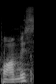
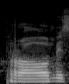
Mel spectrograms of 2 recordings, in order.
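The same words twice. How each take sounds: First: The word is said without an r sound. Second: The word is said with an r sound. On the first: The oath was not really made. "ప్రామిస్లో నేను ఆరు పలకలేదు" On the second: The oath was really made. "ఆరు కూడా పలికాను నువ్వు అనుకుంటున్నావు"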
